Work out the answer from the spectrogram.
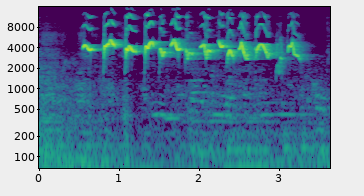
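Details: Ultramarine grosbeak singing one lively three-second phrase of about twelve quick, high, sweet whistled notes, each sliding down, steady and clear over a quiet background.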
